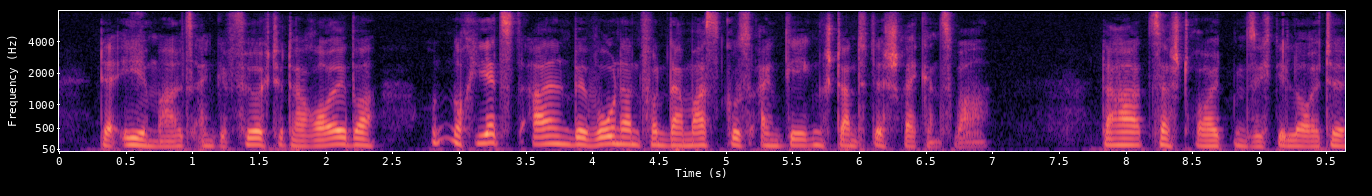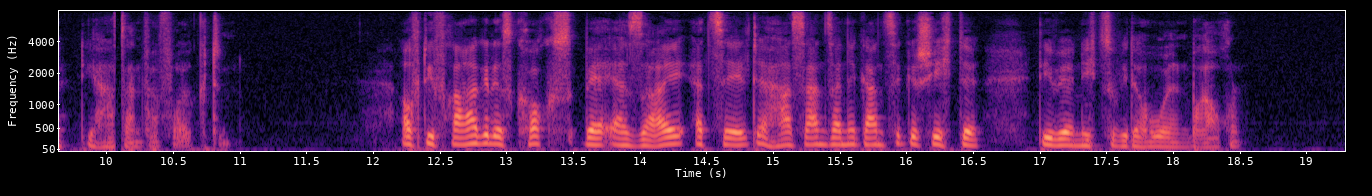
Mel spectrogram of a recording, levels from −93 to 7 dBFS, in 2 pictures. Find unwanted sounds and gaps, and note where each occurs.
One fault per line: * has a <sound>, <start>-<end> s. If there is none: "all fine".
* has a dropout, 10.1-10.1 s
